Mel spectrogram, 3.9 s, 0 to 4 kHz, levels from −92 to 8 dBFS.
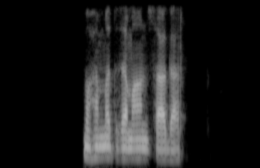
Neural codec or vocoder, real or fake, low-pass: codec, 16 kHz, 2 kbps, X-Codec, HuBERT features, trained on LibriSpeech; fake; 3.6 kHz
